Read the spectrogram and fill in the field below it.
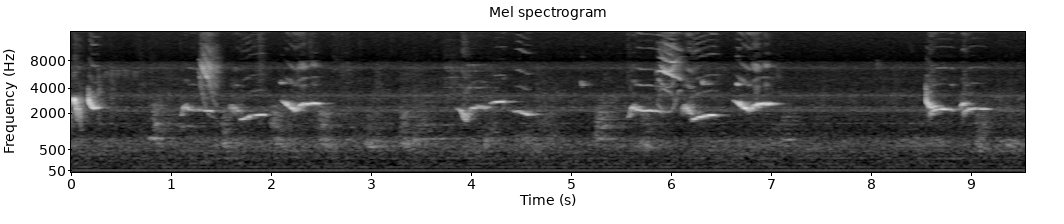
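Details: Black-striped sparrow (Arremonops conirostris, locally Tumba Yegua) singing in the morning: a string of clear slurred whistles, rising then dipping, given in loose groups with short pauses, over a steady low hiss.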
